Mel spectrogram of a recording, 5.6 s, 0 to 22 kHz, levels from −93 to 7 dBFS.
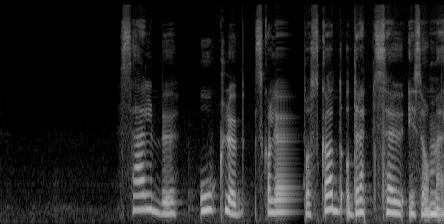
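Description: Automatic gain rising begins at 1.62 s and continues to the end of the clip. The gain control judged the speech input too quiet and kept raising its level, so the voice and the background noise grow louder together rather than in a single step.

From 3.47 s to 3.82 s, the speech gives way to a smeared buzz that carries on from the last sound for about a third of a second. The speech then resumes with roughly 0.32 s gone. This points to a likely long network dropout, with the receiver filling the gap.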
